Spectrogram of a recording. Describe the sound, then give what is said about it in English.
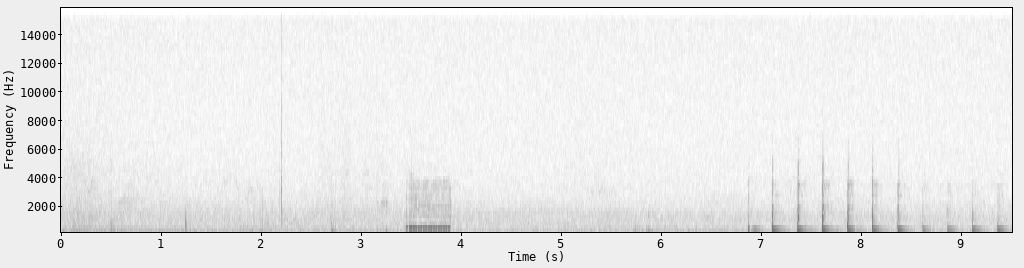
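A phone call placed through Google Voice rings through: one short steady tone, then a quick, evenly spaced run of about a dozen brief electronic beeps over faint line hiss, with no one talking. “It's ringing.”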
